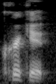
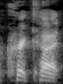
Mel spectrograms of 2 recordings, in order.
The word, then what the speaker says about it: Cricut: So, for the listeners, my sister's doing crafting with her Cricut, or Cricut, however you're supposed to pronounce it. I thought it was pronounced Crycut.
